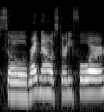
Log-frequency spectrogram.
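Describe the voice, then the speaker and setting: A woman speaks with monotone, flat intonation. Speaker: live streamer. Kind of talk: casual chat.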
